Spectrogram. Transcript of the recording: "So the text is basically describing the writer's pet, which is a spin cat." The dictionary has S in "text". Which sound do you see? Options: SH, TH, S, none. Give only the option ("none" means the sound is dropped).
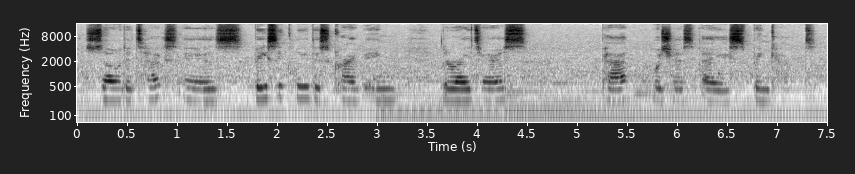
S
